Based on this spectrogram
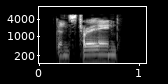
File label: "constrained", English; adjectives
